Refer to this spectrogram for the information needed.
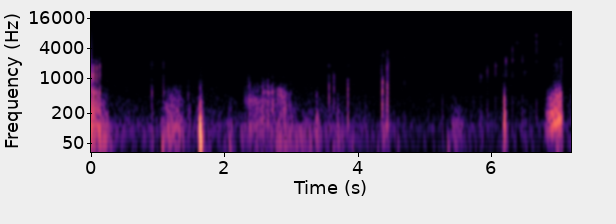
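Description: Quiet recording with scattered low gurgles and rumbles from the abdomen, some loud; stomach growling from an empty stomach.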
